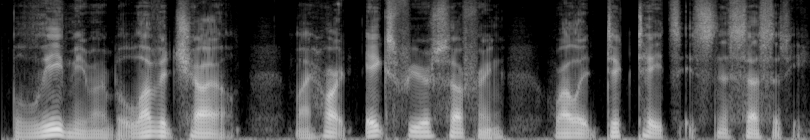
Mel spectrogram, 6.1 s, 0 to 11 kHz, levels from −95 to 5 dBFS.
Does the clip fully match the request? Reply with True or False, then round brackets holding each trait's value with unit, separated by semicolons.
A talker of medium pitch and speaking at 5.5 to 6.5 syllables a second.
False (90 Hz; 5.7 syllables/s)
